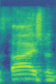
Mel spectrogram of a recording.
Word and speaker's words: Theismann: dame but we think by just simply changing the pronunciation of your last name from easement to this when to rhyme with eisenman we can get you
